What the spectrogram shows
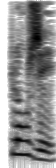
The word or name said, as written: plonger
